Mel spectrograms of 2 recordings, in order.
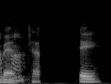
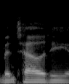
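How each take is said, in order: First: The middle T is a crisp, true T. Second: The middle T is flapped, like a D. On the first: It suits an older mid-Atlantic accent. "the T thing" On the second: It suits a more contemporary American accent. "in a more contemporary American accent you get"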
